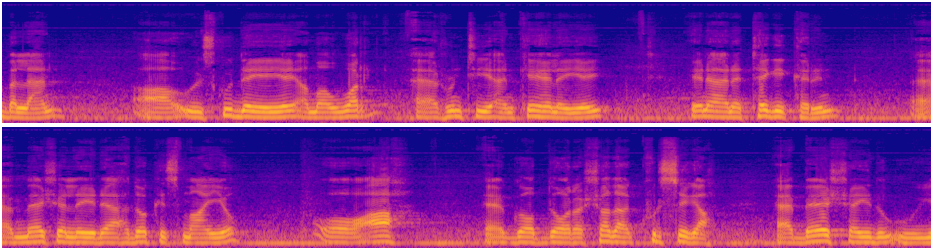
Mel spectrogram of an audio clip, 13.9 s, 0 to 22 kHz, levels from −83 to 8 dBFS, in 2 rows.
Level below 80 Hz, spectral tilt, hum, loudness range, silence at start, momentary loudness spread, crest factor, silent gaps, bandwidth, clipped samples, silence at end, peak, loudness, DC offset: -48 dBFS; -7 dB/octave; none; 2 LU; 0 s; 15 LU; 14 dB; none; 15 kHz; under 0.1%; 0 s; 0 dBFS; -13 LUFS; under 0.1%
